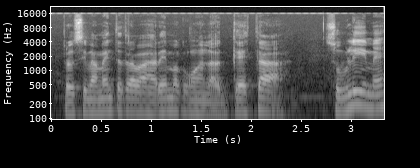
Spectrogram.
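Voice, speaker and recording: A man speaks at a moderate pace and medium pitch. His intonation stays fairly even, with light background noise. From Cuba. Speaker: saxophonist in a big band. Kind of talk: TV interview; interview answer. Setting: TV studio. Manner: hesitant, with fillers. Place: studio.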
